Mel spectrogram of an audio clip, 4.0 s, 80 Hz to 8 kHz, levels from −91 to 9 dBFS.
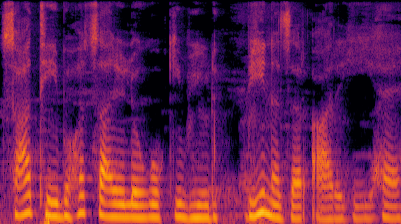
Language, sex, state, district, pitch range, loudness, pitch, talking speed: Hindi, female, Madhya Pradesh, Katni, 160-190 Hz, -15 LUFS, 170 Hz, 180 wpm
